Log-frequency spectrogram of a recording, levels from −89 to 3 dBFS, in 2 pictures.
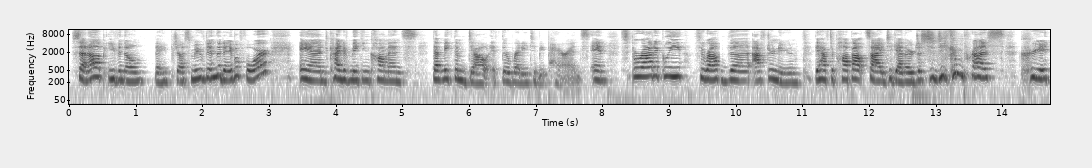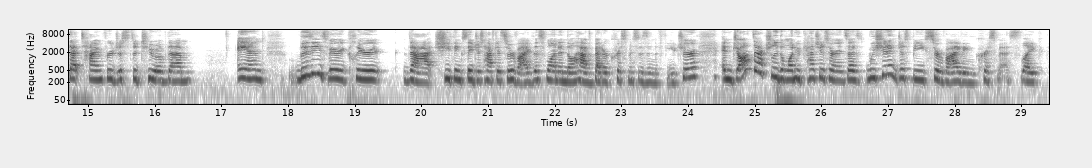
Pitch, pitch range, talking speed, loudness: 245 Hz, 225-265 Hz, 180 wpm, -27 LUFS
